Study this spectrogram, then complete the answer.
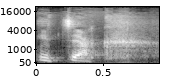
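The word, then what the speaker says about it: יצחק: 그런데 바로 이삭, 이제 히브리어로 이츠아크, 이제 우리 한국식으로 발음해서 이삭, 그 이름 뜻이 뭔지 아시지요?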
